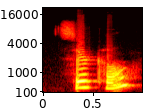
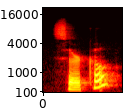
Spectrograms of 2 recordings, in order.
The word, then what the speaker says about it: circle: Cuando viene antes de una E, I o Y, se pronuncia como una S. Y en estas palabras, circle, exciting, cinema y decide,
